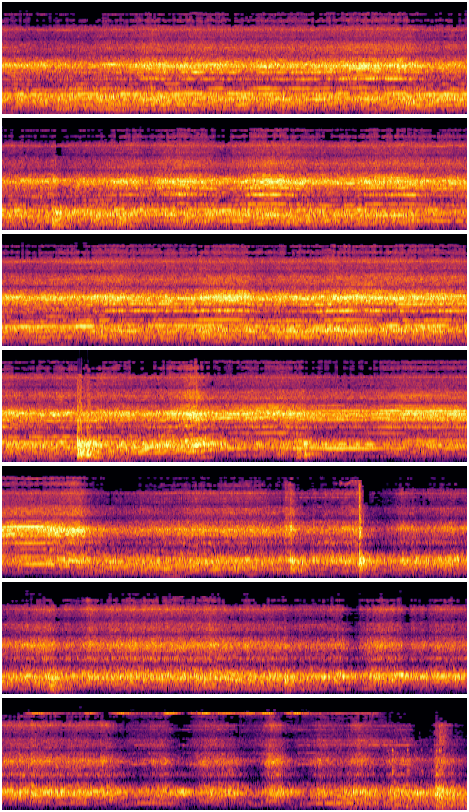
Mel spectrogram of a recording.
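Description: Antweight combat robot's drive and weapon motors whining with a wavering pitch. There are a couple of sharp knocks from hits near the middle, and the higher whine cuts out about two-thirds of the way through.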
